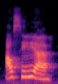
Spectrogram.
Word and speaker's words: auxiliar: Auxiliar, auxílio, auxiliadora, todas as palavras da mesma família de auxiliar vão ser pronunciadas com S, com X, com som de S.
